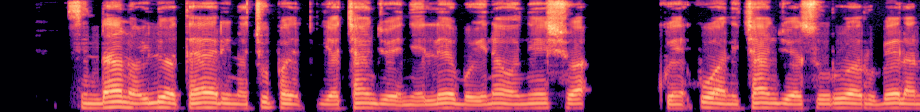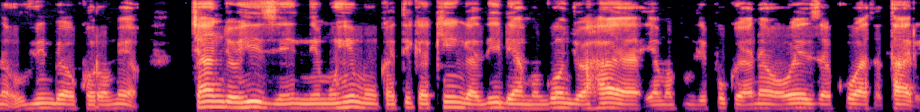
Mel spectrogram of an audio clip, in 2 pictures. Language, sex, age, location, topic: Swahili, male, 25-35, Wajir, health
